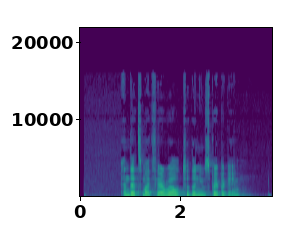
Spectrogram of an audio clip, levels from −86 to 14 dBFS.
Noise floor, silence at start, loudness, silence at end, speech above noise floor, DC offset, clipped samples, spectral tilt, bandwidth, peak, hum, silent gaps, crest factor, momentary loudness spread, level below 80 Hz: -58 dBFS; 0.1 s; -24 LUFS; 0.05 s; 34 dB; under 0.1%; under 0.1%; -6 dB/octave; 16.5 kHz; -6 dBFS; none; none; 20 dB; 11 LU; -54 dBFS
